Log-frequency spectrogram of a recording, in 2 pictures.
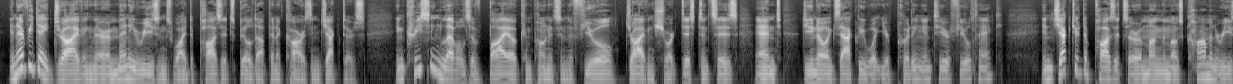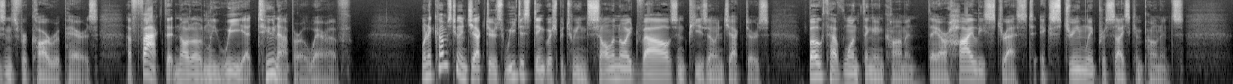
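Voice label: US English, Neutral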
